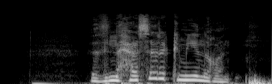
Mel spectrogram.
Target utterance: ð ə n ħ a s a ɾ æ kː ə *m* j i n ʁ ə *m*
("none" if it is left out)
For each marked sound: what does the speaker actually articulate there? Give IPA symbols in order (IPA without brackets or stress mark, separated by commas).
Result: m, n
